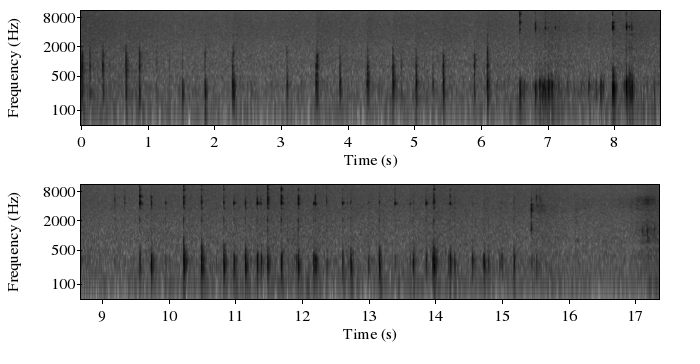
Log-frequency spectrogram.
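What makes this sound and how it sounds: A brown faux leather hardcover journal with a metal emblem on its cover lies closed on a table and is tapped and scratched with long painted fingernails. Dozens of quiet, dry, short taps with a low-mid body click in irregular bursts, broken by brief scratchy rubs. Some later taps carry brighter, sharper clicks, possibly from the nails catching the metal emblem.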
